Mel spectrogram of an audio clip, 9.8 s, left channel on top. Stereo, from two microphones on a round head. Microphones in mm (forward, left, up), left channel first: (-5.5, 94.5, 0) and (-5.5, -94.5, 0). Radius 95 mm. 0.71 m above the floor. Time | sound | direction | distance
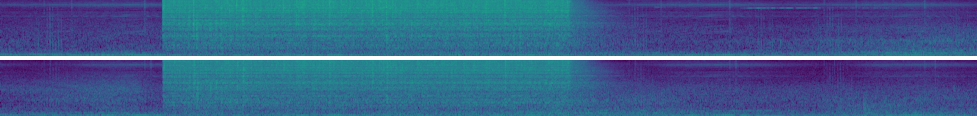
1.6 | frying | 80° left | 3 m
